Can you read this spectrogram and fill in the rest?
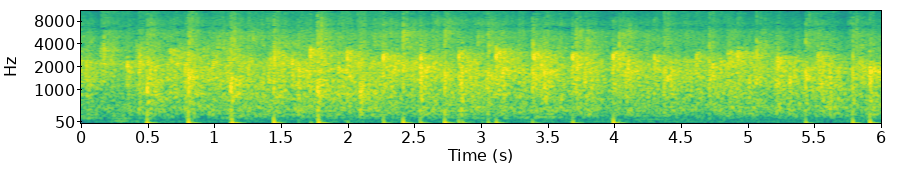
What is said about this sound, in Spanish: Eso se merece aplauso. ¿Ah? Un aplauso.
